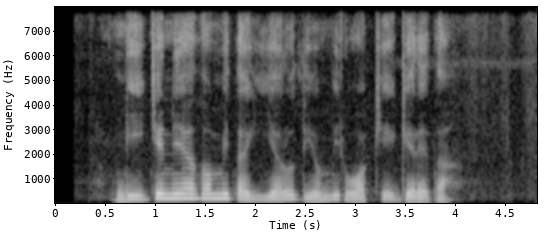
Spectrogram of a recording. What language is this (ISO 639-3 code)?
kik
